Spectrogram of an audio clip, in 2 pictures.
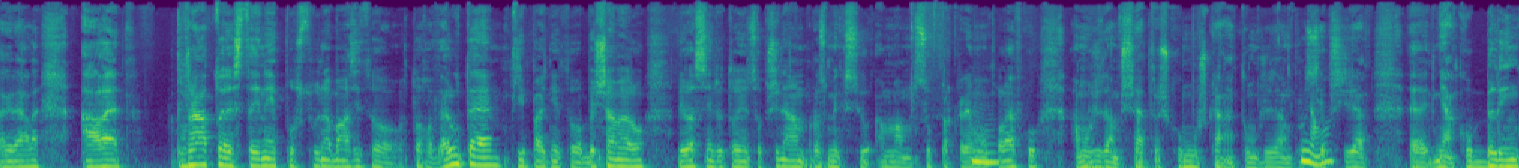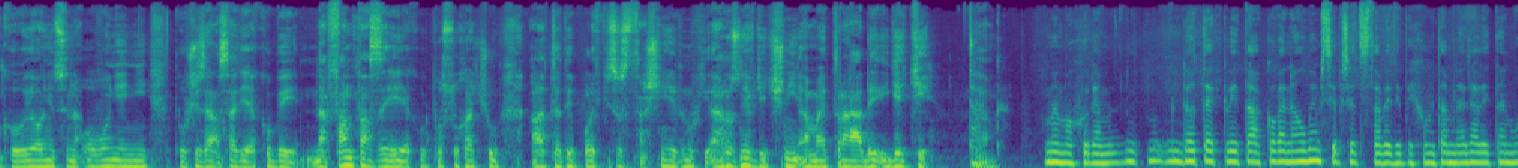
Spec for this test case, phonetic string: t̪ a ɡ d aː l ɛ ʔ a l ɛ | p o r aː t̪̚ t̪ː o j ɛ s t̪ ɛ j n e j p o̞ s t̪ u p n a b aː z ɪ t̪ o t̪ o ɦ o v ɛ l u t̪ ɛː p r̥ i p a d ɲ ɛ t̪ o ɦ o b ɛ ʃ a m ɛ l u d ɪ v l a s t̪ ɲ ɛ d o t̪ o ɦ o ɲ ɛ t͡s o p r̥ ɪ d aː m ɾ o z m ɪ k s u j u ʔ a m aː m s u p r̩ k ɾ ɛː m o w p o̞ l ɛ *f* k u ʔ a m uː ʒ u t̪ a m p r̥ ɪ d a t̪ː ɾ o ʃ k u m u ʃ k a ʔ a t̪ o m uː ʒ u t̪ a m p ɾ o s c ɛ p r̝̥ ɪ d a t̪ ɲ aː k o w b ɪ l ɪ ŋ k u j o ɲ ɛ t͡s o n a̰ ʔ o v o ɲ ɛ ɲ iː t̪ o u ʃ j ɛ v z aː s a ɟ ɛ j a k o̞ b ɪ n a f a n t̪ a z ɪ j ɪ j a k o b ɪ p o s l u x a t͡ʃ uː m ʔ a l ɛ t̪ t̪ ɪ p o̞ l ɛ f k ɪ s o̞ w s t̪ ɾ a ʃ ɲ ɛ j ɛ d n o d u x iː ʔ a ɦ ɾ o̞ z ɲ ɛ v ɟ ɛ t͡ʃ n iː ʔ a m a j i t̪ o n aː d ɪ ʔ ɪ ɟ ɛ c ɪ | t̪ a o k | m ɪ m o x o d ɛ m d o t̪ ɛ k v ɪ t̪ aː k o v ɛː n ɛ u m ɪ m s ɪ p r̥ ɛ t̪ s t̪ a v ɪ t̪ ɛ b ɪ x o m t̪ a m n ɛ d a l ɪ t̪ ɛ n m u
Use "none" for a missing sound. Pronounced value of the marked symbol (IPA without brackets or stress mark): f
